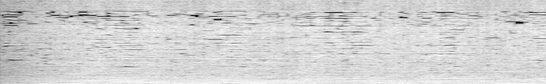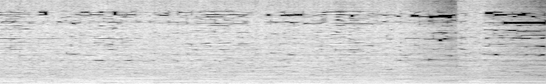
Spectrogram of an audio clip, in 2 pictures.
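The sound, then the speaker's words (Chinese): Bright harpsichord music plays steadily throughout, a dense flurry of plucked, metallic notes with rich overtones at an even, fairly loud level, and no voices over it. “你听到的这个背景音乐就是大键琴的声音。”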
